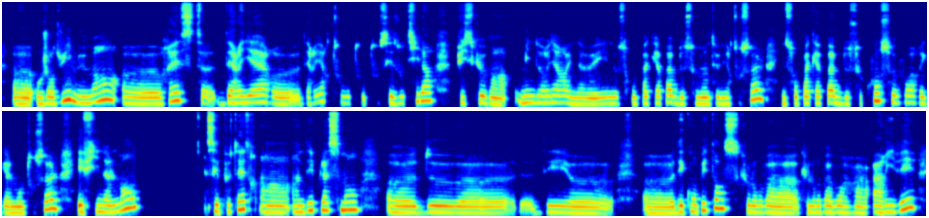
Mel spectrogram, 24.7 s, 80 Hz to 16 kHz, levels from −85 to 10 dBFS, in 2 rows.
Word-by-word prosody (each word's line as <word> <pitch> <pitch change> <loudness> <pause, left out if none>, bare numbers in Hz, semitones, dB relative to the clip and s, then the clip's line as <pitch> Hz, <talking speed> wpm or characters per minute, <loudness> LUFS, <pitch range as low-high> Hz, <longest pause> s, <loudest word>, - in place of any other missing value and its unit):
Heu, 165 -1 +2
aujourd'hui 180 +9 +5
l'humain, 230 +7 +3
heu, 165 -2 +1
reste 240 +3 0 0.2
derrière, 195 +3 -1
heu 165 0 -1
derrière 205 +7 -8
tous 180 -1 -13
tous 330 - -11
tous - - -24
ces 180 -2 -3
outils 180 +5 -4
là 245 0 +3 0.3
puisque, 185 +2 -4
ben, 165 -3 0
mine 195 -1 -2
de 195 0 -5
rien 195 +1 -5
ils 170 - -2
ne 160 -1 -1
ils 165 +2 0
ne 175 - -3
seront 175 +1 -7
pas 180 +2 -4
capables 190 +1 -3
de 170 - -3
se 175 +1 -8
maintenir 170 0 -2
tout 155 - -17
seul, 285 +3 +2 0.3
ils 170 - -3
ne - - -2
seront 165 +2 -3
pas 185 +2 -1
capables 185 0 -1
de 170 0 -6
se 165 - -13
concevoir 200 -6 -1
également 165 -1 +1
tout 165 - -15
seul, 270 +2 +3 0.2
et 185 - +8
finalement, 195 - +1 0.8
c'est 265 -9 +3
peut-être 250 +7 +2
un 180 -1 0
un 185 0 -2
déplacement, 235 +3 +3 0.4
heu, 175 -1 +2
de, 175 +1 +3
heu 165 0 0 0.4
des 180 -1 0
heu 160 -2 0 0.4
heu, 160 0 0
des 185 +1 +4
compétences 225 +9 +2
que - - -6
l'on 180 -1 -1
va 165 -2 0
que 190 - -6
l'on 180 0 -1
va 180 0 -1
voir 170 -1 -4
a 165 -1 -3
arriver 190 - +2
180 Hz, 160 wpm, -19 LUFS, 170-205 Hz, 0.8 s, et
